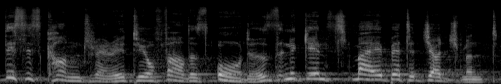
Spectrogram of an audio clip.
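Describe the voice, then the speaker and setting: A woman acting a dutiful, disapproving jail sergeant in a satirical radio play, formal and measured. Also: lowish voice, big pitch swings, slightly rough, full character voice. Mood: stiff, reluctant. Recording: echoey hall stage performance.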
